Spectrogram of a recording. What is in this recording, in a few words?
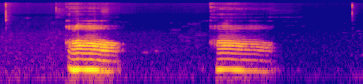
ä (the long ä, as in 'alms'), Tamil, vowels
